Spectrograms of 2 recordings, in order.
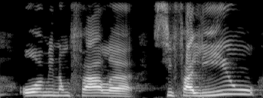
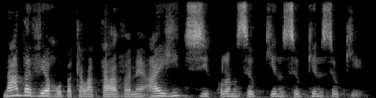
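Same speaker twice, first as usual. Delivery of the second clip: catty gossip; 7 semitones lower, 8 dB quieter, faster than usual. Retold or imitated. Women gossiping once Tupi leaves, low and catty. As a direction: lower and much softer, behind her back. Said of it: "a Tupi sai e a gente fala assim".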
